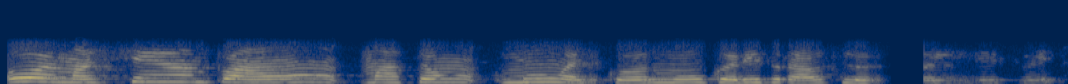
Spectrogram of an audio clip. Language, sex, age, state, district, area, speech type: Goan Konkani, female, 18-30, Goa, Quepem, rural, conversation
